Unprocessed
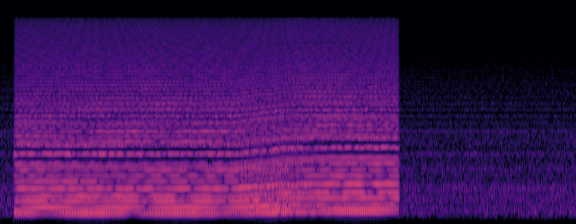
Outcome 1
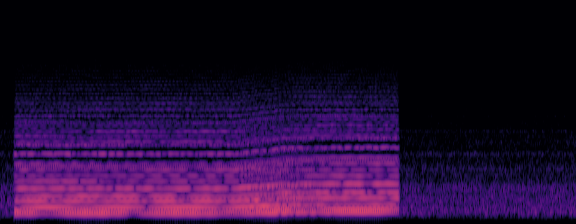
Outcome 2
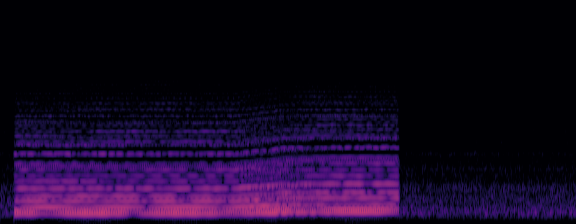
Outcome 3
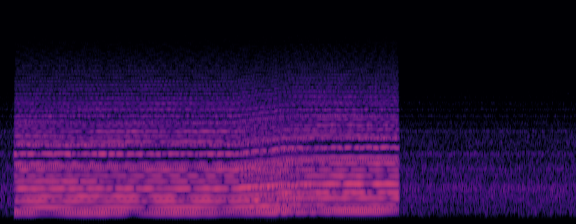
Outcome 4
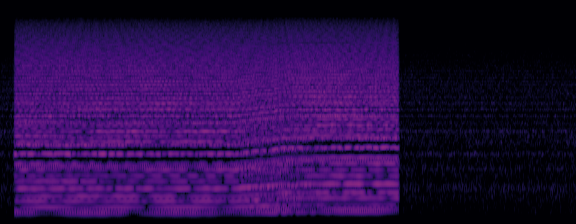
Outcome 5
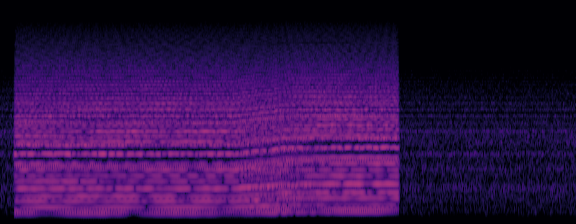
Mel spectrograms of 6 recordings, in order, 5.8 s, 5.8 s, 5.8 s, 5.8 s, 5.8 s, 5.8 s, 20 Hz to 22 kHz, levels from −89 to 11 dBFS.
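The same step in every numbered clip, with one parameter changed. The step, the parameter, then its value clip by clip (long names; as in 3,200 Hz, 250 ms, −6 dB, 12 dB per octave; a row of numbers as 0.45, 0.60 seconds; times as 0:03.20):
resonant band-pass, frequency: 290, 100, 860, 6,600, 2,600 Hertz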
